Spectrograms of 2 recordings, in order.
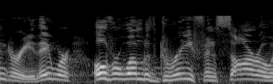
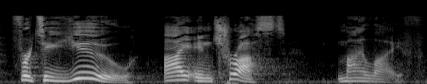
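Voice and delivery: slow, measured psalm reading; scripture reading; 4 dB louder, slower than usual. Retold or imitated. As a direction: read it as a deliberate prayer of trust. Reads psalm verse aloud.

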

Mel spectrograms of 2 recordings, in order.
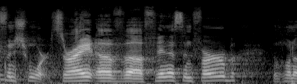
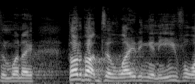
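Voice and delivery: ordinary delivery

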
